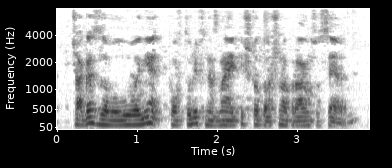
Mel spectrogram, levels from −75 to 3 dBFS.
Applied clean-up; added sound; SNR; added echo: none; none; none; none.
